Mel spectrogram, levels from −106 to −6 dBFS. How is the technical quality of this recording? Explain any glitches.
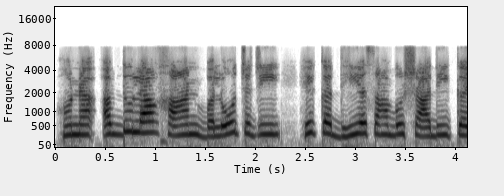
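The technical quality is poor: heavy codec damage runs through the entire speech clip. Throughout, the likely cause is Bluetooth LC3 compression at a rate that points to about 24 kbps. Nothing survives above 7.7 kHz, and the zeroed upper bands are noise-filled, giving the speech a breathy, grainy edge.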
